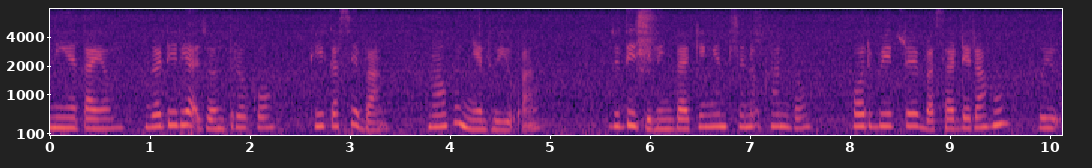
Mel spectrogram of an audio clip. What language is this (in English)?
Santali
